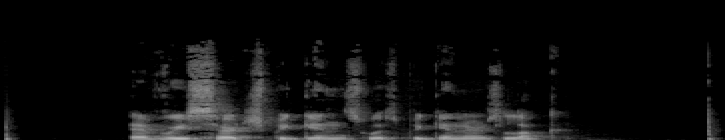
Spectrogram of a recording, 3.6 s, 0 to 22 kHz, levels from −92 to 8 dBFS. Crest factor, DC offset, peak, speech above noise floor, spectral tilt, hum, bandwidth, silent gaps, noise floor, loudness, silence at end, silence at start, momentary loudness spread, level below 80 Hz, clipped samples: 20 dB; under 0.1%; -14 dBFS; over 57 dB; -4 dB/octave; none; 15.5 kHz; none; under -90 dBFS; -34 LUFS; 0.05 s; 0.05 s; 11 LU; -72 dBFS; under 0.1%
